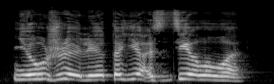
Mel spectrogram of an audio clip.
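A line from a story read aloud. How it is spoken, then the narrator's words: Sobbing. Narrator (Russian): рыдала Элька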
